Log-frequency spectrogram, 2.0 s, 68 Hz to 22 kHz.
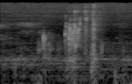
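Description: A short, wet slurping sip of Boneyard beer, 6.5%, with a couple of soft liquid squishes and a faint swallow over low background hum, no talking.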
